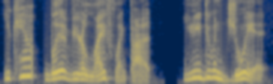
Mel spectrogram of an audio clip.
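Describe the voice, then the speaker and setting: An actress voicing a candid small-town young outsider in a video game, talking casually and frankly. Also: female voice, medium pitch, expressive, unhurried, darkish tone, dry recording, studio quality. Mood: frank, resigned.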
